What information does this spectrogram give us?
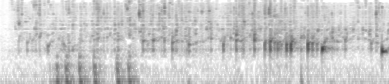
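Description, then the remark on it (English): Plain non-carbonated mountain water is poured into a glass, trickling and splashing steadily, with bright bubbling drips rising in pitch as the glass fills; no voices present. “A little ASMR.”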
